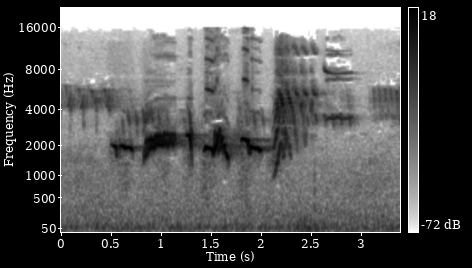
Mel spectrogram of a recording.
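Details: A common blackbird while eating sings a string of loud, mellow, rapidly varied fluted notes, broken into short bursts, closing with a strained, high, scratchy flourish; otherwise quiet.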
